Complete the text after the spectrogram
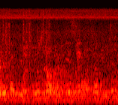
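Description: A young woman laughs happily.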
